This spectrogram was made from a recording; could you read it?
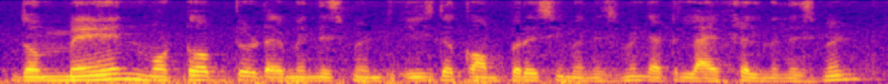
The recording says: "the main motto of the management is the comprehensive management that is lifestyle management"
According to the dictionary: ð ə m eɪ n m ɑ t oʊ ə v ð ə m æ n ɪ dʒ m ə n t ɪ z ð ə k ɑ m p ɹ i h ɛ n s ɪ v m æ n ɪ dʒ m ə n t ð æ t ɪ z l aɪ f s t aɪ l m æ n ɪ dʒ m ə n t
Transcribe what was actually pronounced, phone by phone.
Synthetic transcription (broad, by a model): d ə m eɪ n m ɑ t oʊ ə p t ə m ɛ n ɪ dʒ m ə n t ɪ z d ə k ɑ m p i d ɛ s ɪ m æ n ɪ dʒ m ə n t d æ t ɪ z l aɪ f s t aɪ l m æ n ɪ dʒ m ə n t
